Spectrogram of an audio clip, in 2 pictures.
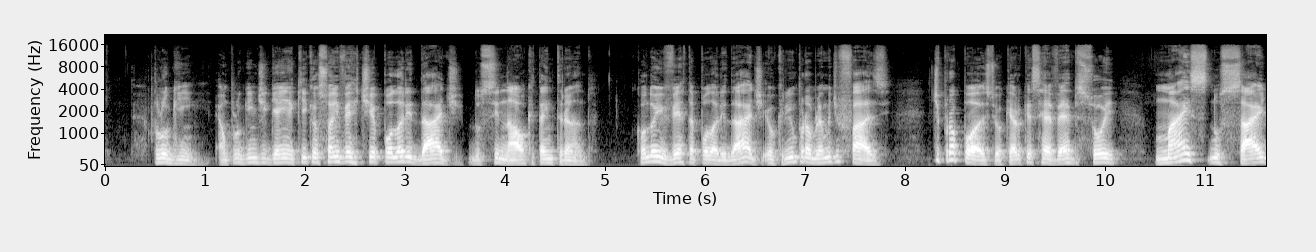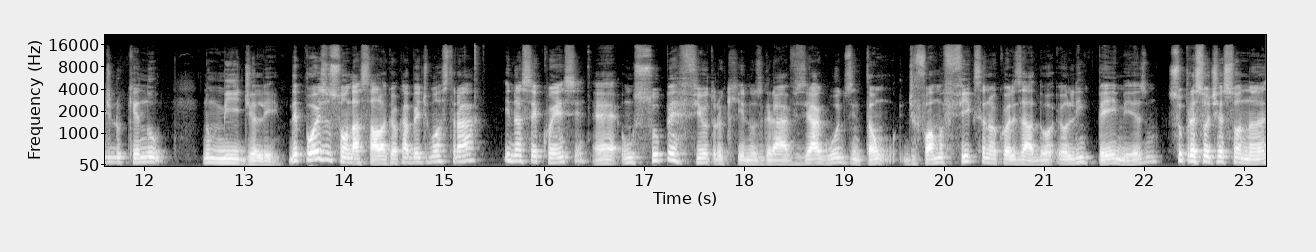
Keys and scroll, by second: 0.0 |, 13.3-15.8 typing, 21.3 3, 21.8 4.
